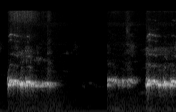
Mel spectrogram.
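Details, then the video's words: Local zebra dove of the cemani type, used as a lure to get silent doves singing: low, fluttering, trilled coos, one long and two shorter phrases separated by silence. "PANCINGAN PERKUTUT LOKAL, PERKUTUT CEMANI GACOR"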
